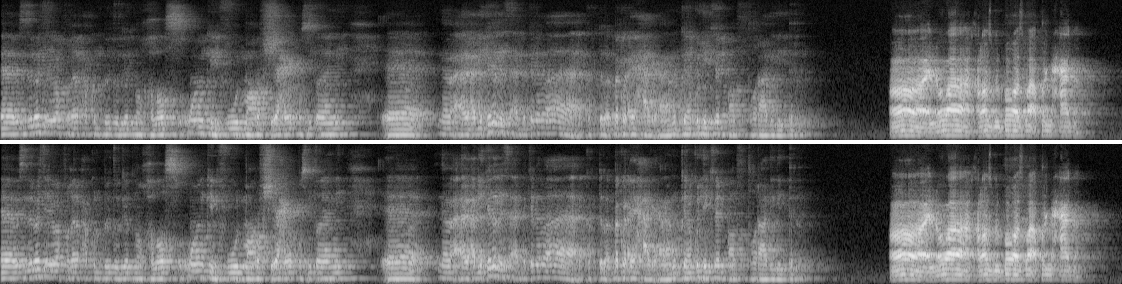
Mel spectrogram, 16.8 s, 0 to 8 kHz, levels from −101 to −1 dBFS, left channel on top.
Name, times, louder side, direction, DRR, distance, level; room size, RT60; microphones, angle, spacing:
voice 1, 0.0-6.3 6.5-12.0 15.1-15.3, right 1 dB, 60° right, -4 dB, 5.3 m, -26 dB
voice 2, 13.3-16.2, right 1 dB, 5° right, 8 dB, 1.3 m, -16 dB
22.0 x 14.0 x 8.8 m, 1.2 s
head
